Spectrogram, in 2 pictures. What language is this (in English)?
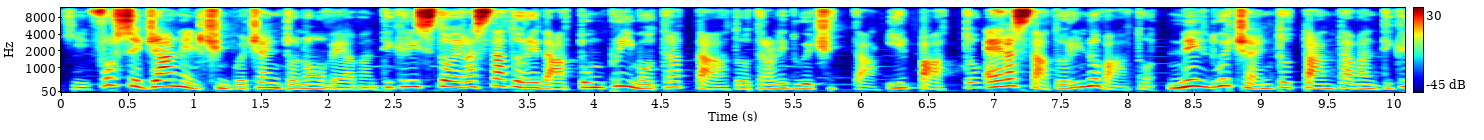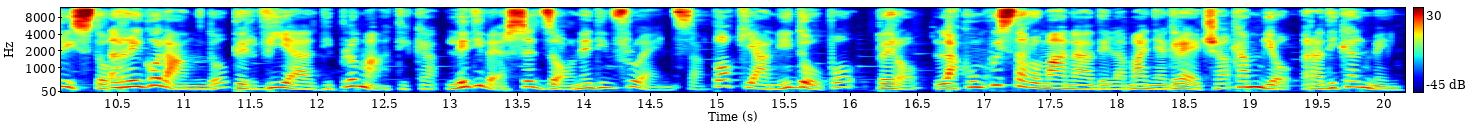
Italian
